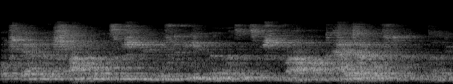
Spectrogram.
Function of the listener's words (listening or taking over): taking over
